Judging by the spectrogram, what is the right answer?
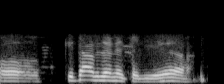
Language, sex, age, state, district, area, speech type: Maithili, male, 45-60, Bihar, Madhubani, rural, conversation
